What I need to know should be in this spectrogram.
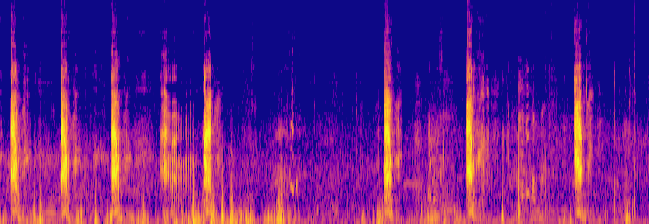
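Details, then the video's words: Ares, a Staffordshire Bull Terrier puppy being trained in protection work, delivers quick clusters of barks, then a pause with rustling and scuffling before further single barks every couple of seconds. "Staffordshire bullterrier - puppy protection training"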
